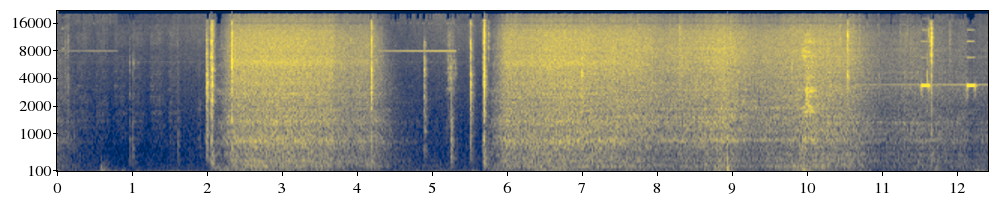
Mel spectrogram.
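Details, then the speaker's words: International 9900i cab blower after blower motor and squirrel cage replacement: steady airy rush stepping cleanly between speeds, no rattle or scrape; blower and resistor working normally. "speeds are working that means the blower motor resistor resistor's working"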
